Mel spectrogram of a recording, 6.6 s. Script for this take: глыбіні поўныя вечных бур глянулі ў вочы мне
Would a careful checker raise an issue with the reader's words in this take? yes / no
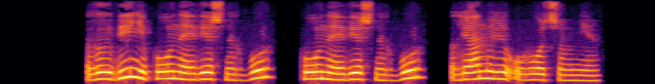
yes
